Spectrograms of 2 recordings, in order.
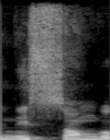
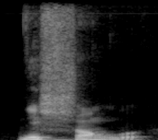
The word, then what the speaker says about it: নিঃসঙ্গ: হচ্ছে এটার উচ্চারণ নিশ এই বিসর্গ কারণে সটি দুইবার উচ্চারণ হচ্ছে আর দন্তস এর উচ্চারণ কিন্তু কোথায় তালবস আমি লিখছি এটা কিন্তু আমি গায়ের জোরে লিখিনি খেয়াল করুন আপনারা কি নিঃসঙ্গ কে বলেন বলেন নিঃসঙ্গ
